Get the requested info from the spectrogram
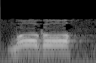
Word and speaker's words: Magor: Magor, pronounced Morgor Misabib.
